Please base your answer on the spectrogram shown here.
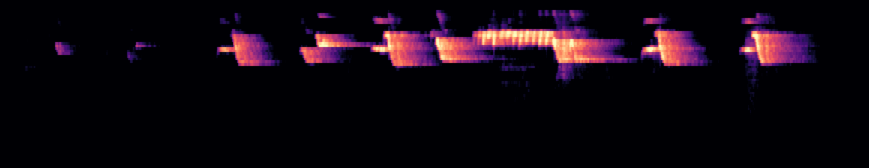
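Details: Caged European goldfinch (jilguero) acting as a tutor bird, singing a phrase of bright, high whistled notes and buzzy slurred syllables, starting with two soft chips and then running into a rapid sustained trill near the middle.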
